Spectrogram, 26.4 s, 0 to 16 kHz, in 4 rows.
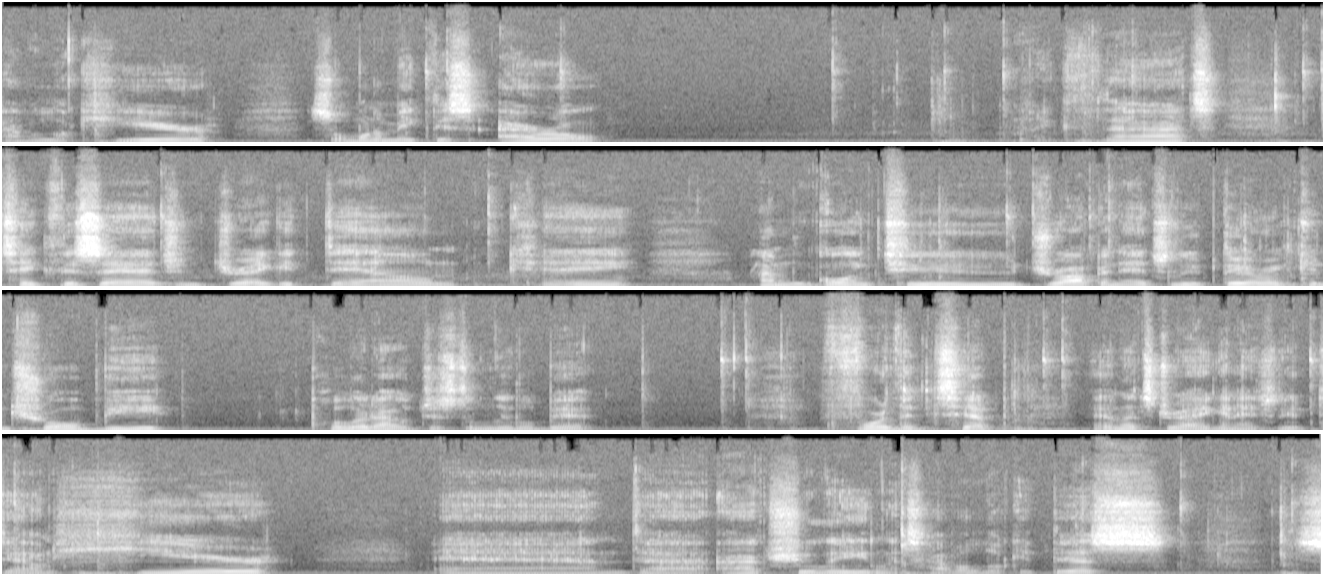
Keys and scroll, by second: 0.5 s, 11.2 ctrl+r, 13.1 ctrl+b, 17.8 alt+a, 18.3 ctrl+r, 20.3 alt+a, 24.3 z.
